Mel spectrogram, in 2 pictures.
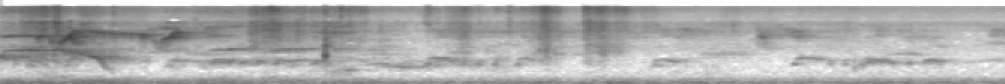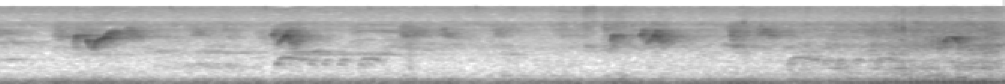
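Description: Birds chirping: short, bending calls every second or two, over a low steady rumble.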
